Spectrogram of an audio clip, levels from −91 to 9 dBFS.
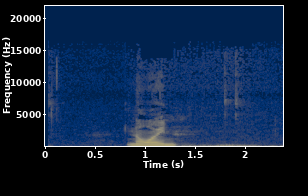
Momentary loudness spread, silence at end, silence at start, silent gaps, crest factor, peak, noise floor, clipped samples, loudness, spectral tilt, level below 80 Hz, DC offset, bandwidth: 22 LU; 0.25 s; 0.8 s; none; 18 dB; -14 dBFS; -68 dBFS; under 0.1%; -26 LUFS; -7 dB/octave; -48 dBFS; under 0.1%; 14.5 kHz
